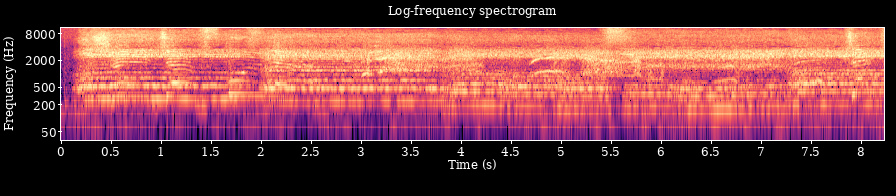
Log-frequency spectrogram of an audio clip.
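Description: Voices chanting in a hymn-like style, with long held notes and short sung phrases between them.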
